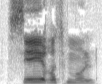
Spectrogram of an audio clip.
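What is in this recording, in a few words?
seirat plural, Archi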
